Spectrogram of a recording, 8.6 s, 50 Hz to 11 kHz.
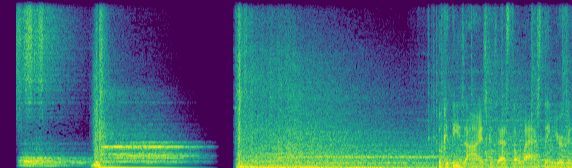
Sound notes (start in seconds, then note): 0.2 whooshing; 3.6 suspenseful music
